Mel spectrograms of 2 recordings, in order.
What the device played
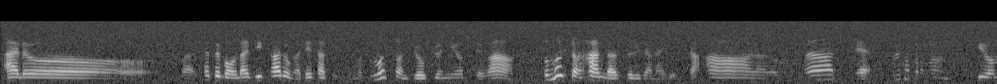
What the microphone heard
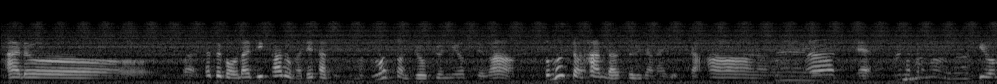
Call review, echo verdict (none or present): present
